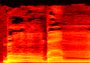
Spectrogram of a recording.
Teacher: Iklab itu bunyi M tapi samar.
